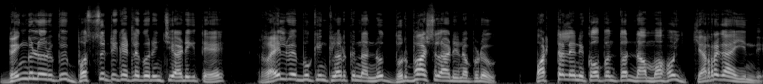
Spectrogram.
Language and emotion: Telugu, angry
